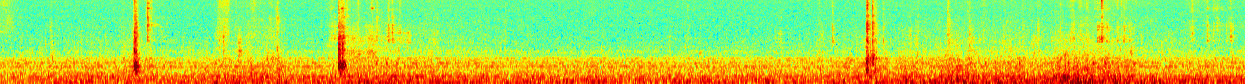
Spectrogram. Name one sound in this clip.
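Loose stones knock against the underside of the vehicle now and then.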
